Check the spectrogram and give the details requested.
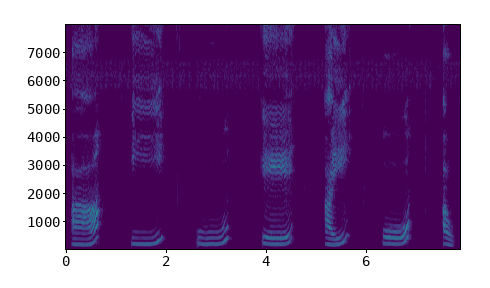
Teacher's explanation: ದೀರ್ಘ ಸ್ವರ ಎರಡು ಮಾತ್ರಾ ಕಾಲದಲ್ಲಿ ಉಚ್ಚರಿಸಲ್ಪಡುವ ಅಕ್ಷರ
